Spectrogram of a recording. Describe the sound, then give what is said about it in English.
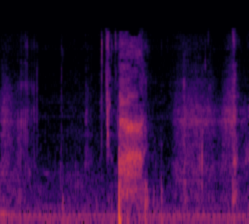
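A single sharp, crunchy bite of a biscuit, followed by a brief stretch of quiet chewing, swallowing and small mouth clicks over a low steady hum. “Just swallowing my biscuit.”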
